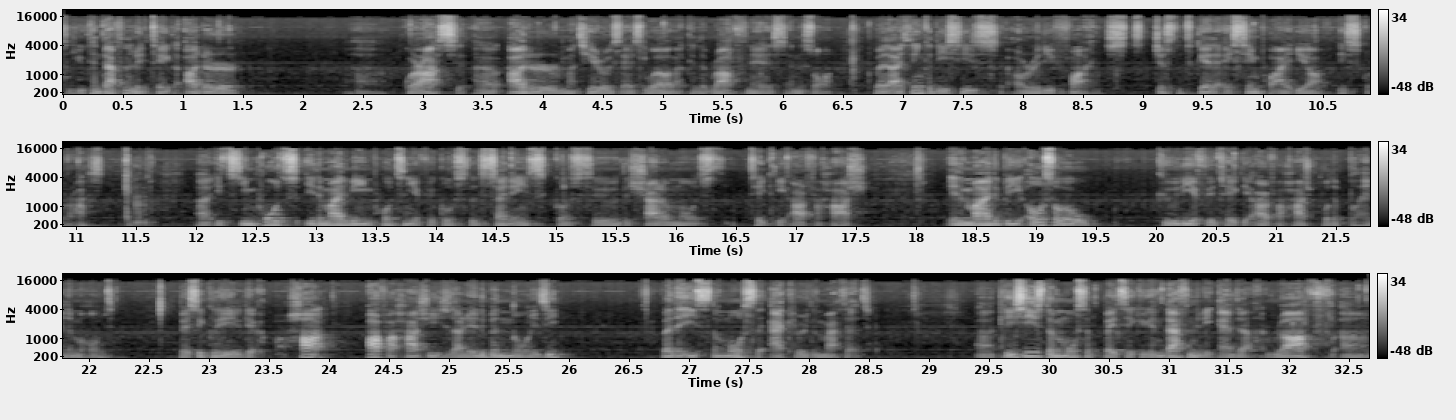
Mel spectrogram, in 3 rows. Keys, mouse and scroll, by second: 1.4-3.1 drag, 4.0-17.2 middle drag, 17.2 click, 20.9-22.7 drag, 32.2 shift+d.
